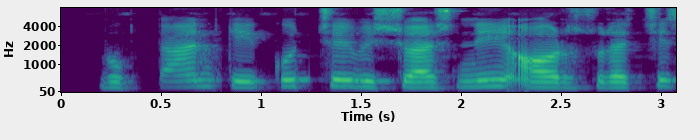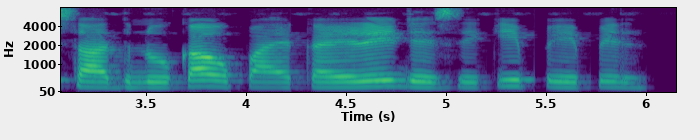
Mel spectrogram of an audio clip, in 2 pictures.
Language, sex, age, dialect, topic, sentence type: Hindi, female, 18-24, Awadhi Bundeli, banking, statement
